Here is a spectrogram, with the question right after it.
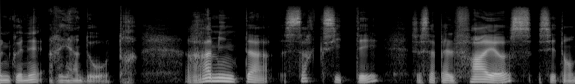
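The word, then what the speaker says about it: Šerkšnytė: et Serxite c'est le nom. Alors ça s'écrit S avec un petit V comme en tchèque, E-R-K-S, à nouveau un petit V, Y-T-E, et il y a un point sur le E.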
